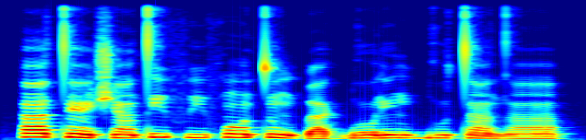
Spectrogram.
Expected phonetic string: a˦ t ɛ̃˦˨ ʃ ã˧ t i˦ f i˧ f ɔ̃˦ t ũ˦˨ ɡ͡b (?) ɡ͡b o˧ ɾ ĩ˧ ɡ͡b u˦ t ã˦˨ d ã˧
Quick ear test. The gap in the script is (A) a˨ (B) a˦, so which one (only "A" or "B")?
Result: A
